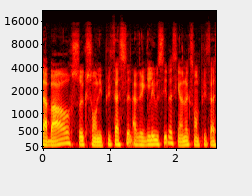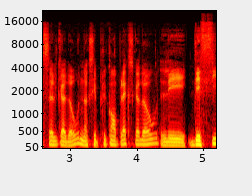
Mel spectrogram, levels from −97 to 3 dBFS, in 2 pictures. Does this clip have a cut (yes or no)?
yes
